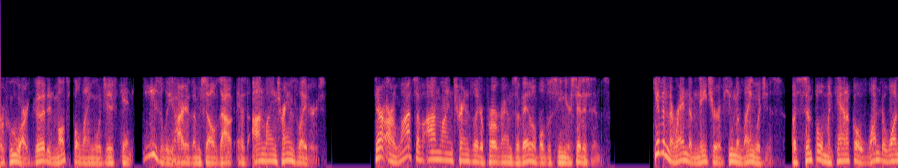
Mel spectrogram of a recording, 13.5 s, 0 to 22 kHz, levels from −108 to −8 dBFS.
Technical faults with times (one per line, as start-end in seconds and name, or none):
0.00-13.48 RealAudio 14.4 codec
